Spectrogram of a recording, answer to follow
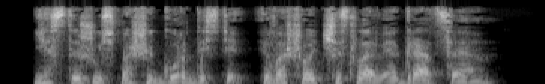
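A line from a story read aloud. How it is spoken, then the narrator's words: Exclamation. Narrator (Russian): воскликнула мистерис Джемс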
